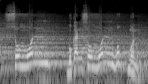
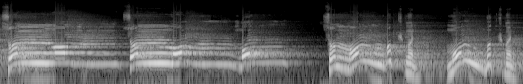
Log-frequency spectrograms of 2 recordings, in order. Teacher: Menukarkan nun mati atau tanwin kepada huruf mim, kepada huruf mim. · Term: Iklab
